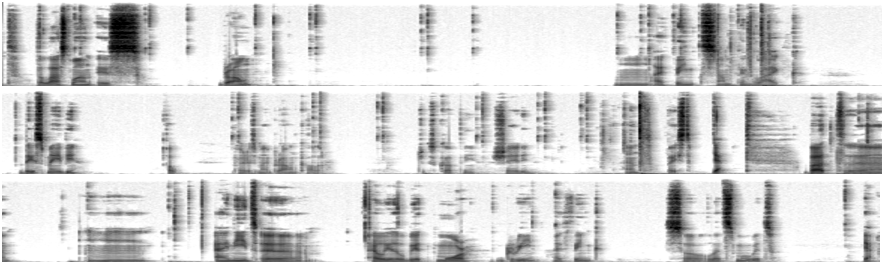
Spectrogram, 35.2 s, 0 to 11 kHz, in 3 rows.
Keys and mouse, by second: 0.4 middle click, 0.4 right click, 1.9 middle click, 1.9 right click, 2.5-4.2 middle drag, 2.5 right click, 3.6 ctrl+c, 3.8 click, 3.8 right click, 4.2 ctrl+c, 4.2-5.4 drag, 4.3-5.4 middle drag, 4.3-5.4 right drag, 5.7-8.6 drag, 8.9 click, 14.8-18.1 drag, 14.8 middle click, 14.8 right click, 18.1 click, 18.2-21.5 drag, 18.2 middle click, 18.2 right click, 22.6 shift+click, 24.8 shift+click, 30.8 click.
